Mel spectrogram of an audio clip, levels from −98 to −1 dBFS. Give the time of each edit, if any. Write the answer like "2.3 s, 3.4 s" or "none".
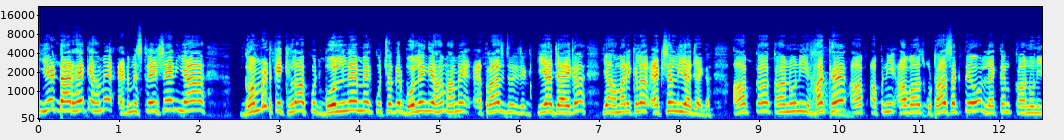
none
